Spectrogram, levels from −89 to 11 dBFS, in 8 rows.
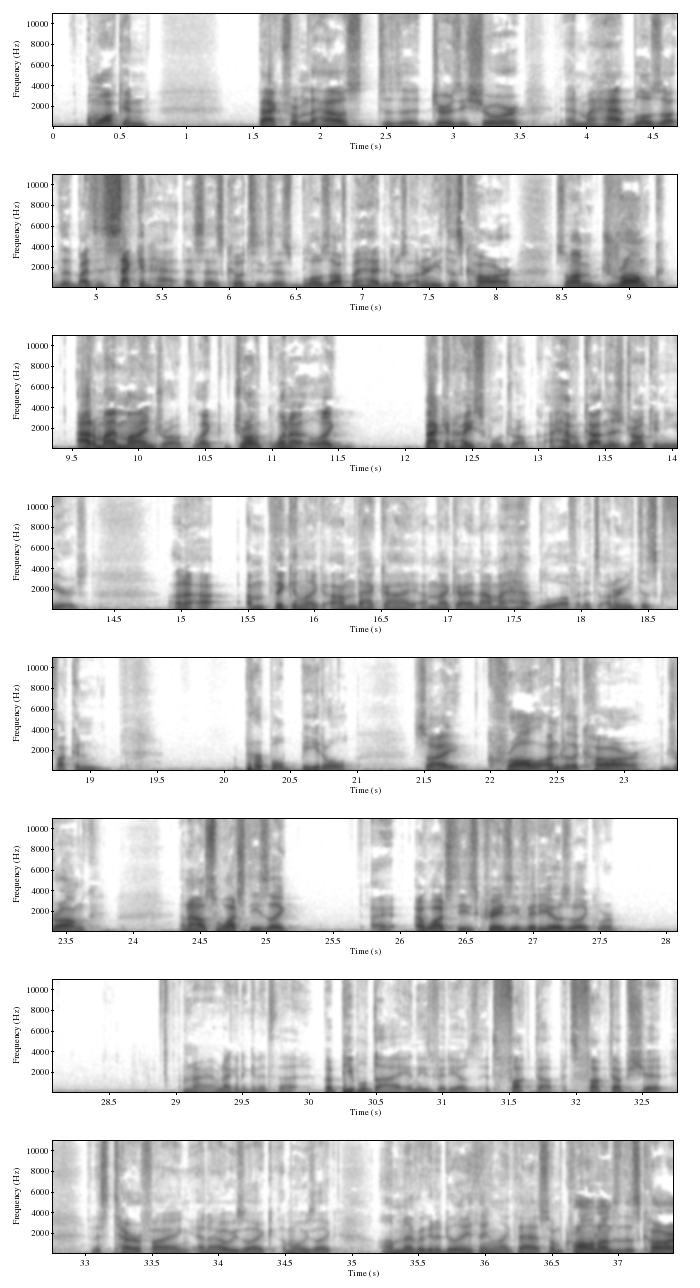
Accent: American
